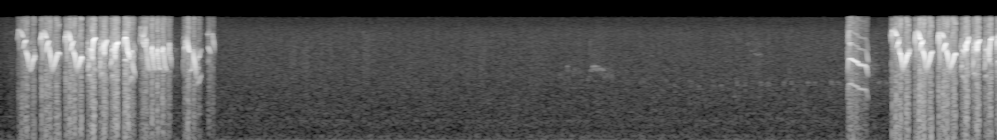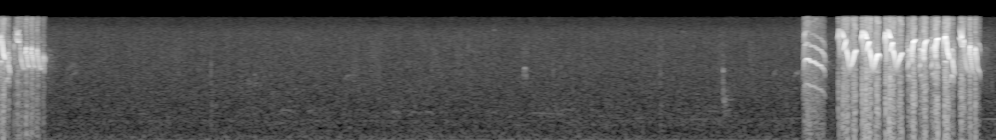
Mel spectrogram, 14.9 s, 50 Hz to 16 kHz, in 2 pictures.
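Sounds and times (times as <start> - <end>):
rufous-crowned sparrow calling: 0.0 - 1.6, 5.4 - 7.9, 13.3 - 14.9.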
